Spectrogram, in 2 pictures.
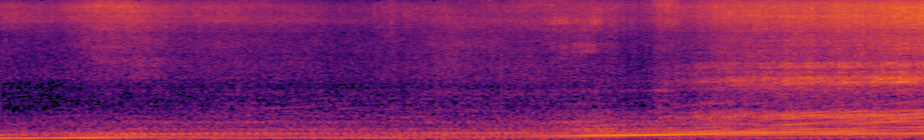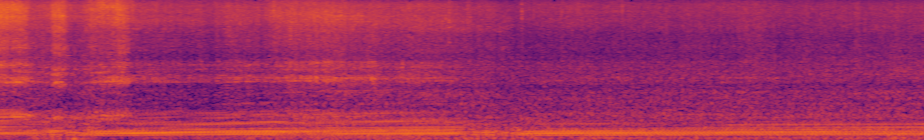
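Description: Car engine heard from inside the cabin, running at low revs at first, then accelerating hard from about five seconds in and revving up through the gears, the pitch climbing and dropping back at each of several upshifts.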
